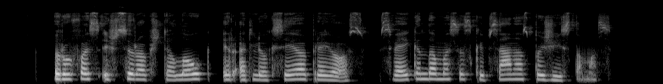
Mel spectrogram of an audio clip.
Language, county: Lithuanian, Šiauliai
